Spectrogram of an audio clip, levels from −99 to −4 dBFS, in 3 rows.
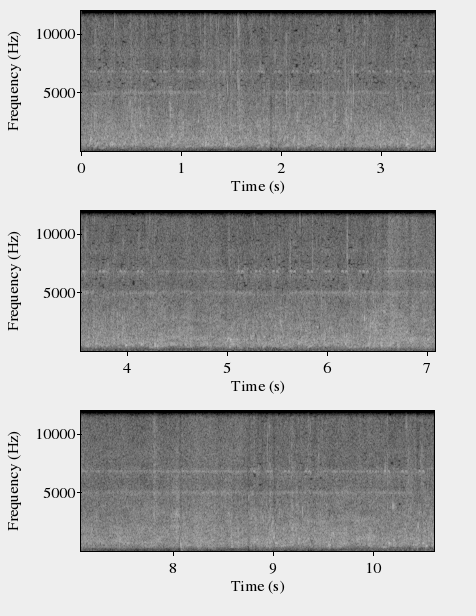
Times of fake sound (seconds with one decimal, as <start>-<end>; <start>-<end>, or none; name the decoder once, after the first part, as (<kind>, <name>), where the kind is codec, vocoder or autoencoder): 4.3-5.0 (codec, SNAC); 6.5-8.8; 9.5-10.1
